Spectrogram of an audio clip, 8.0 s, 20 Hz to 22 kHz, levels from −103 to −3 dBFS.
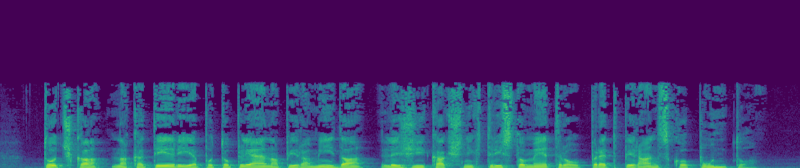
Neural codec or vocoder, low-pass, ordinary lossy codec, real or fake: none; 19.8 kHz; MP3, 48 kbps; real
